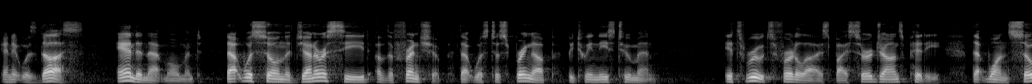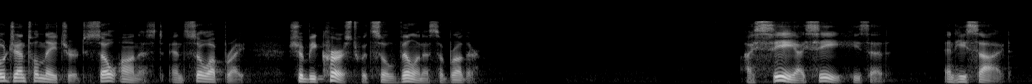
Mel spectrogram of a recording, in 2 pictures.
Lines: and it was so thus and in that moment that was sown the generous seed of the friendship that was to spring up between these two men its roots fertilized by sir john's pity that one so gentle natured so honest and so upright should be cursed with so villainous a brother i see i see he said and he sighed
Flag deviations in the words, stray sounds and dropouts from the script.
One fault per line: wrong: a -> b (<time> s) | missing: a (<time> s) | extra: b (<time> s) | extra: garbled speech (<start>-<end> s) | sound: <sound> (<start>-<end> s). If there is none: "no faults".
missing: so (0.4 s)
